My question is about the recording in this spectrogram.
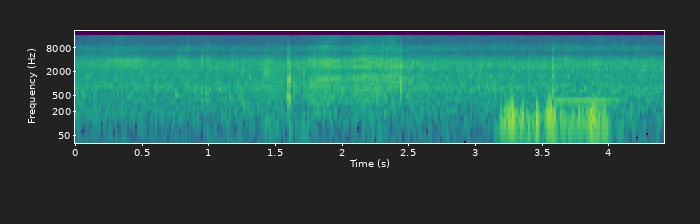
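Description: Steady rush of stream water with a single sharp tap of a kitchen knife on a wooden cutting board as green chillies are slit lengthwise. A brief low rumble about three seconds in is the loudest sound.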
